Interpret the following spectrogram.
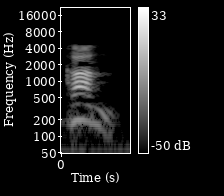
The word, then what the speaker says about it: Caen: The Allies have driven into the stone-housed streets of Caen, where William the Conqueror in 1066 assembled the fleet with which he invaded England.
